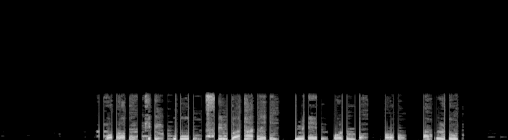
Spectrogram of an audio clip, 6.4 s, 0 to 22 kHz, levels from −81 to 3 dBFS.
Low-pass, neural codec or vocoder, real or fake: 7.2 kHz; none; real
